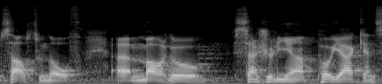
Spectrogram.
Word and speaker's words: Pauillac: Now that is the Pauillac. Did I pronounce it? – Pauillac region. – Yeah, exactly.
